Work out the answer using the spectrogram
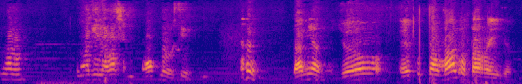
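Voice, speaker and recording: A man from jokes and swears in casual gaming voice chat. His voice sits a little high but sounds dark and mellow. His overloaded headset mic clips and distorts every word. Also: moderate pace, dull audio, faint music behind. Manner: joking, swearing, talking over others. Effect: clipping, distorted headset mic. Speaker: gamer on voice chat.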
